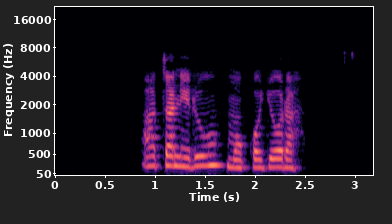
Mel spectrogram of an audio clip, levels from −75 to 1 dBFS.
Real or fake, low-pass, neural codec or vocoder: real; 7.2 kHz; none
